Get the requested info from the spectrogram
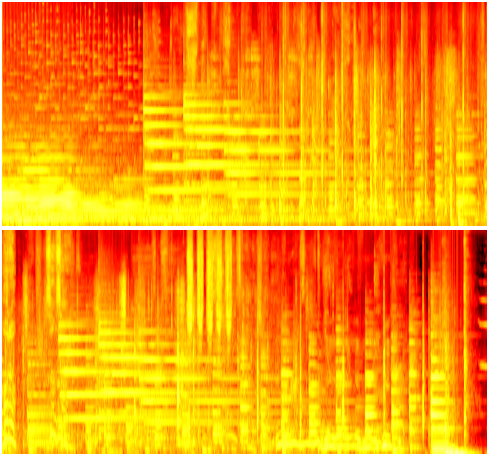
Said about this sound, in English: But before Viola arrives, someone else rings the doorbell at Olivia's mansion.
